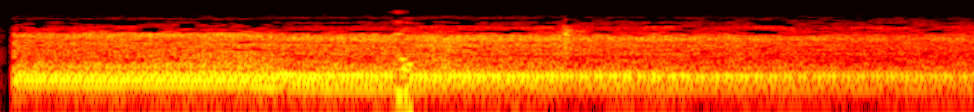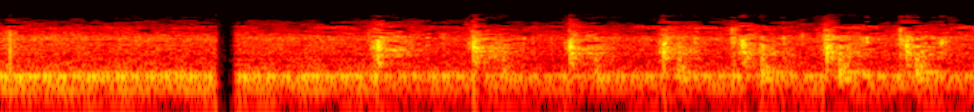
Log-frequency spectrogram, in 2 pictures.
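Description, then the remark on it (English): An approaching patrol car's engine rumbles steadily with a low droning hum. In the second half a run of sharp, irregular clicks and knocks sounds over it. “The car approaching has a stoplight. This is the patrol car.”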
